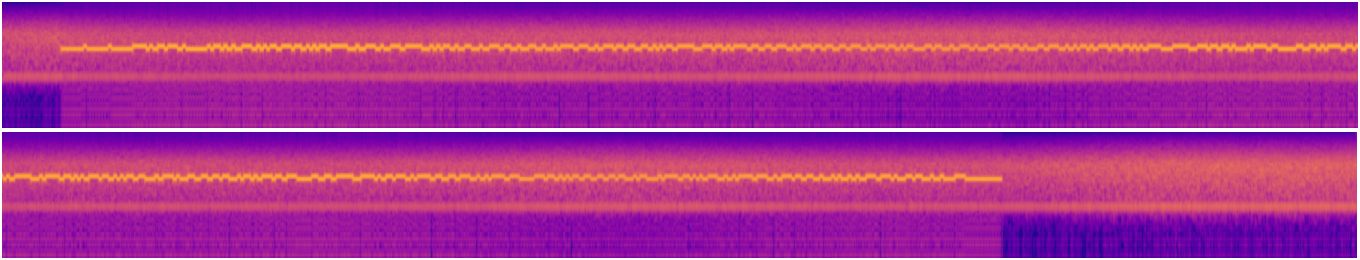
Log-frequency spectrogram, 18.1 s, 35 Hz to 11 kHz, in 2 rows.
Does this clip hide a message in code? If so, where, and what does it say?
Yes: RTTY (45.45 baud, 170 Hz shift) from 0.4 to 15.7 s, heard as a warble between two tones, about 1360 Hz centre, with radio static and a steady whistle near 380 Hz. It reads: DAS STAATSWAPPEN IST EIN IN BLAU UND ROT GEVIERTER SCHILD MIT EINEM SILBERNEN PFAHL.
